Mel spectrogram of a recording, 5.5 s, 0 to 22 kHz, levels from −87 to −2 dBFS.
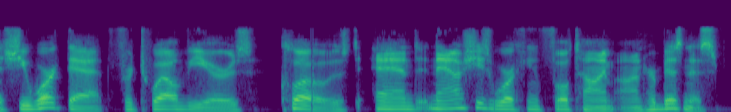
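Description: At 2.33 s, just before "and now she's working", the speech drops out for about 15 ms with abrupt edges, and at 3.70 s, between "and now she's" and "working full", a shorter 7.5 ms hole appears. This is unconcealed Bluetooth headset packet loss: voice packets between headset and phone went missing and nothing filled the gap. The lengths fit two 7.5 ms mSBC frames and then one, carried on a wideband mSBC link.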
